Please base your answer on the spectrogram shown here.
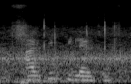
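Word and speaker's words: archipelago: आर्कीपिलैजो इसका प्रोनाउंसिएशन है आर्कीपिलैजो, तो राइट आंसर इज सी।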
